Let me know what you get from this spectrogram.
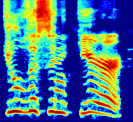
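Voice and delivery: slow, high, emphatic scolding; playfully indignant, drawn-out telling-off; mock yelling. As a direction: tell off a loofah word by word. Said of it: "yelling at my loofah".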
